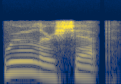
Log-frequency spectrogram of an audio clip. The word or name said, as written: rulership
